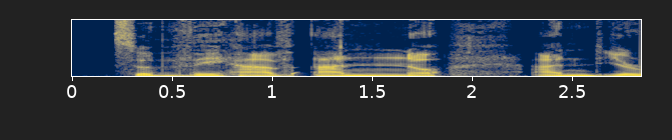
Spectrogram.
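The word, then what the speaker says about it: hanno: good just one thing in italian we don't pronounce age okay but it's mute so instead of hano it would be anno so they have ano and you're right enough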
